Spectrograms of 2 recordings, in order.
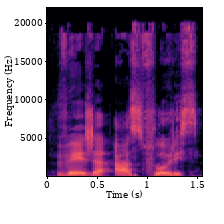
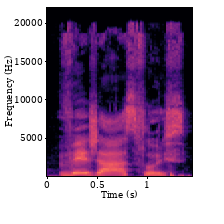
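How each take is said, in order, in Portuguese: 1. As vogais de 'veja' e 'as' são sílabas separadas. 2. As vogais de 'veja' e 'as' se fundem em uma só sílaba. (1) "Na primeira demonstração, temos uma separação gramatical, uma separação normal" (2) "Na segunda demonstração, temos uma separação com sílabas poéticas"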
